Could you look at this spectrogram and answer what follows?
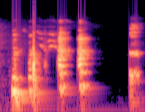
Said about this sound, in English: Another burp coming. Pardon me.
